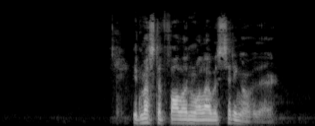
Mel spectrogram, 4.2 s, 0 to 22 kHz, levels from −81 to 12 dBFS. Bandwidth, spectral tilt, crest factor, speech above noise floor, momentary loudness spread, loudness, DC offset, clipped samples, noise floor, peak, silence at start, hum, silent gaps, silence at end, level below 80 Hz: 14 kHz; -4.5 dB/octave; 20 dB; 58 dB; 18 LU; -18 LUFS; under 0.1%; under 0.1%; -76 dBFS; -2 dBFS; 1.8 s; none; none; 0.55 s; -64 dBFS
